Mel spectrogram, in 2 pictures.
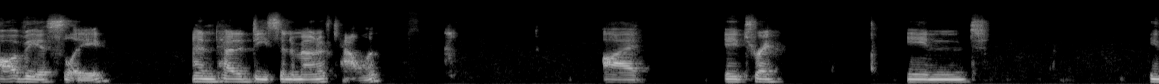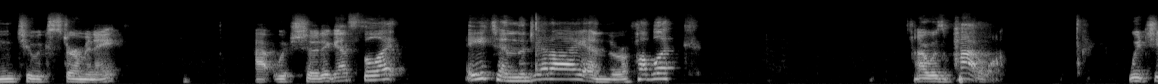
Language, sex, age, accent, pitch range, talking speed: English, female, 30-49, American, 115-155 Hz, 85 wpm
